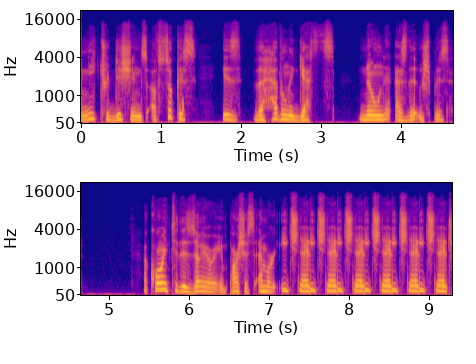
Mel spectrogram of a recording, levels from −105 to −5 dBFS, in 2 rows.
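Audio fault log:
1.12–1.41 s, DAB burbling: Weak reception lets bit errors slip past error correction. Corrupted samples put short blips of noise in single sub-bands.
7.51–9.22 s, system hang loop: The system froze while playback kept cycling one 341 ms buffer. It repeats five times at 2.93 Hz, like a machine-gun stutter.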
